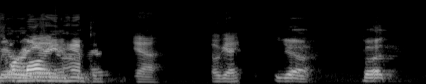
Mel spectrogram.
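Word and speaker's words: Omarion: probably take the next available off the board, O'Marion. Yeah. And I'm guessing that's how it's pronounced. Yeah, you're correct. It's O'Marion Hampton.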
